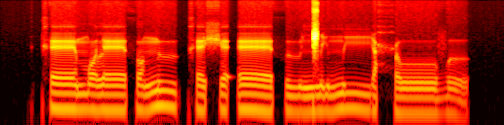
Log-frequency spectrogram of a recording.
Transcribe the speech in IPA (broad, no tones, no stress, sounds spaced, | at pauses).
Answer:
kʰ ɛː m ɔ l ɛː θ ɔ n̪ ɯː kʰ ɛ ʃ ɛ ʔ ɛː θ ɯː ŋ͡ǁ i m iː ħ oː v ɤ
